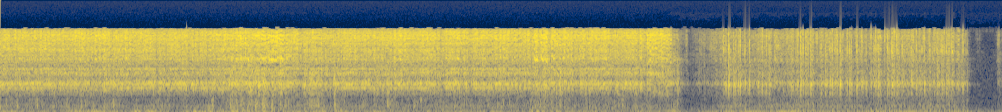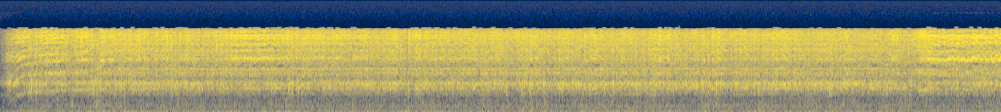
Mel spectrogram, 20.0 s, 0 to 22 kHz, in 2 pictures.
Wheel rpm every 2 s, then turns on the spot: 230, 240, 230, 100, 40, 190, 230, 230, 230, 220.
6-10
